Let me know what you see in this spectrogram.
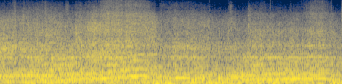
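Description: Car engine pulling under acceleration, heard from inside the moving car. Its pitch rises and drops about two seconds in, then climbs again.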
